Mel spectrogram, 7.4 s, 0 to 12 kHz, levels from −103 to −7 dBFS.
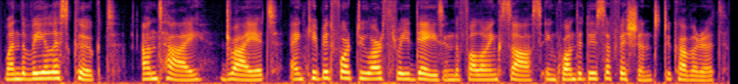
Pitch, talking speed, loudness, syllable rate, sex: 210 Hz, 210 wpm, -17 LUFS, 5.3 syllables/s, female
